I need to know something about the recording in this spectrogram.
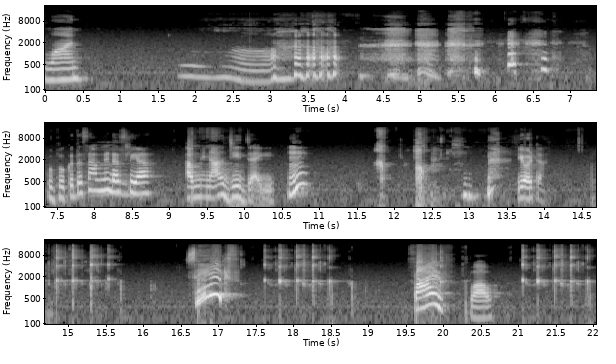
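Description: A young woman talks playfully, close by.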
